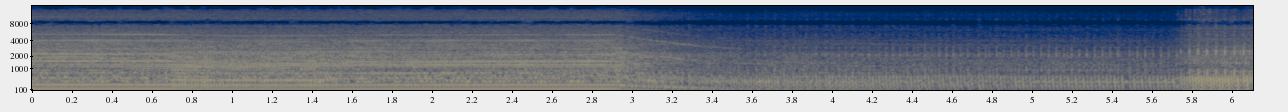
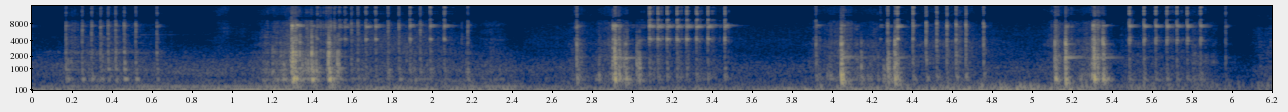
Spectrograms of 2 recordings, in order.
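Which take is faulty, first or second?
second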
